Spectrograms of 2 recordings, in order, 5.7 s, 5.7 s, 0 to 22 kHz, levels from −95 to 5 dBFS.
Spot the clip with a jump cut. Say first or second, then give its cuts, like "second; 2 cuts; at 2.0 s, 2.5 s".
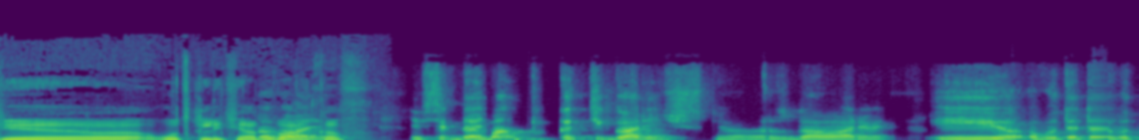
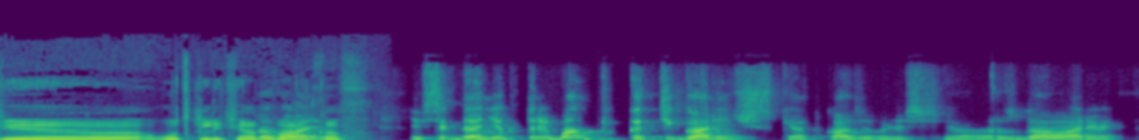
first; 2 cuts; at 2.4 s, 3.6 s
